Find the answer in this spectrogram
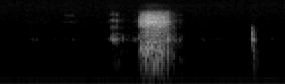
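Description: A single short explosive burst of breath from a person about a second in, then a sharp click near the end.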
